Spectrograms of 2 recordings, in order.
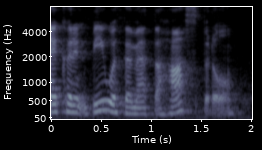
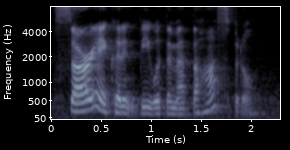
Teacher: The elided H occurs with the word him. That is because him is unstressed. The word before it, with, ends in a consonant sound.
